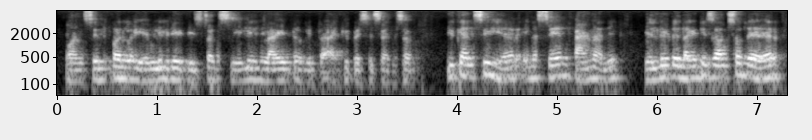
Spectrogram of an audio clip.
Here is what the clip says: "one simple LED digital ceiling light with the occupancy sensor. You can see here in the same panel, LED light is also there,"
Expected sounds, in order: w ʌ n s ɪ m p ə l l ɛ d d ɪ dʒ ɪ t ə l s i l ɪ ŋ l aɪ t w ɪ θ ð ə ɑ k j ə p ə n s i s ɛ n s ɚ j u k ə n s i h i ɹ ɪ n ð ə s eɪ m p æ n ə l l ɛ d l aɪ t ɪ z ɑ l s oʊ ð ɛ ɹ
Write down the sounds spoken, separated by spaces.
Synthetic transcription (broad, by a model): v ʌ n s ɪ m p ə l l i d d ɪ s t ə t s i l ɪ ŋ l aɪ t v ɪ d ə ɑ k j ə p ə s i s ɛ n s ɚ j u k ə n s i h i ɹ ɪ n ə s eɪ m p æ n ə l l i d l aɪ t ɪ z ɑ l s oʊ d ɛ ɹ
